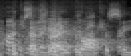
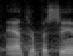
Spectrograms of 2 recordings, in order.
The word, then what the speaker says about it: Anthropocene: Anthropocene. Well, one of the burning debates is whether it's Anthropocene or Anthropocene, or as they say in England, Anthropocene. That's right.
